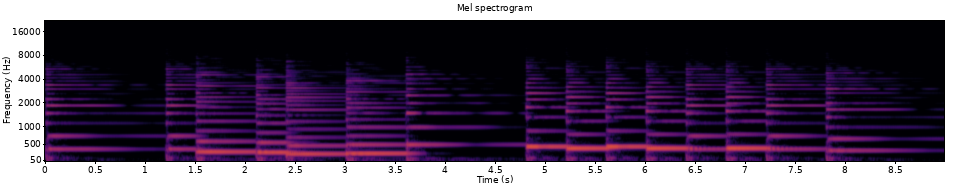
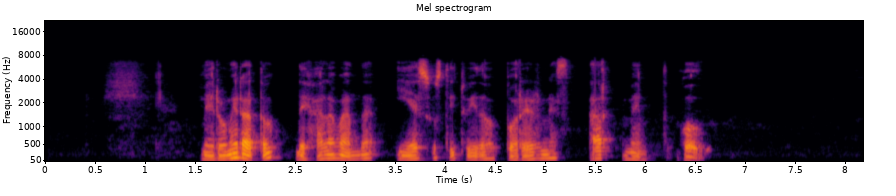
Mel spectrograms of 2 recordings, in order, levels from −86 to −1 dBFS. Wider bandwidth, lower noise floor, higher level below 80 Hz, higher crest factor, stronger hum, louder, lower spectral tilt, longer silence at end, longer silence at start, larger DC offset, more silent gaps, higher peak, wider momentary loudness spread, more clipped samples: first, 10 kHz vs 7.4 kHz; second, -64 dBFS vs -77 dBFS; second, -70 dBFS vs -60 dBFS; second, 14 dB vs 24 dB; neither; second, -44 LUFS vs -28 LUFS; about the same, -4.5 dB/octave vs -5.5 dB/octave; second, 0 s vs 1.55 s; second, 0 s vs 0.7 s; neither; neither; second, -30 dBFS vs -6 dBFS; about the same, 19 LU vs 17 LU; neither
